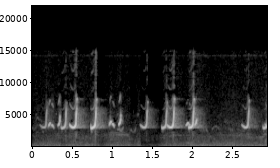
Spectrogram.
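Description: Rain quail giving sharp, high metallic chirps in quick doubled and tripled bursts, about two to three groups a second, with brief pauses between.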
